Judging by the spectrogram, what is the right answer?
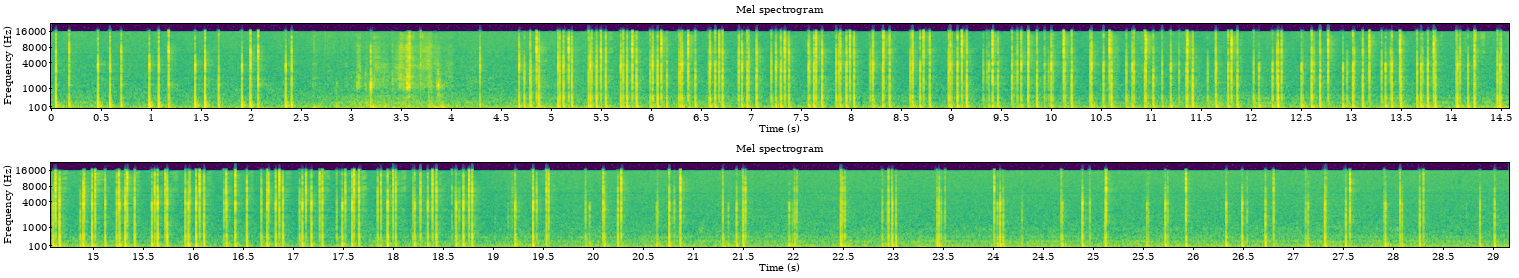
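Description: Long fingernails tapping on a snorkel mask's lenses and frame, a stream of crisp clicks in fast runs that thin out for the last ten seconds or so.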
